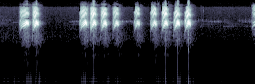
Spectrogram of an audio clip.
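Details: House finch fledglings, fresh out of the nest, beg while the red-headed male feeds them; trail camera recording of rapid, raspy high chirps, a pair first, then a steady run of about nine, another starting at the close.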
